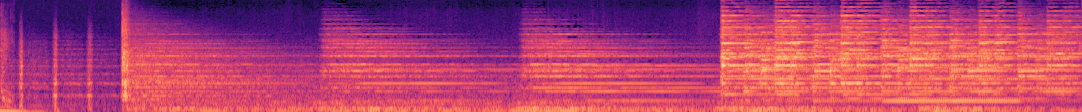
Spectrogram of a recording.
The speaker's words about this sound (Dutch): Dit zijn de kerkklokken die me ochtends vroeg doen ontwaken in het idyllische bergdorpje Villa Grande Strisalli.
